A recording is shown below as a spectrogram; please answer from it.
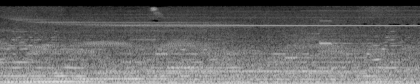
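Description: Experimental electronic synthesizer drone: many held tones layered over a strong low hum. A thin high whistle-like tone slides down over the first couple of seconds, then holds steady.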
